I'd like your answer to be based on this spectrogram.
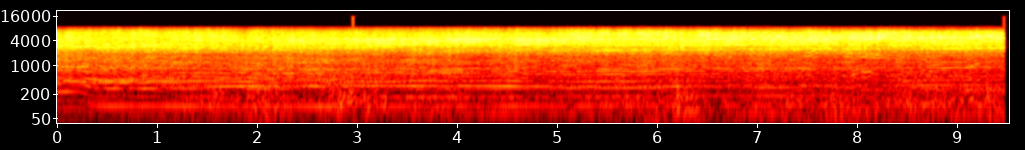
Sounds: car, vehicle, speech

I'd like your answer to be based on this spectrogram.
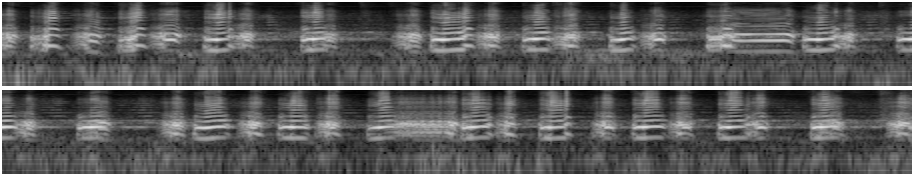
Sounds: goose honking

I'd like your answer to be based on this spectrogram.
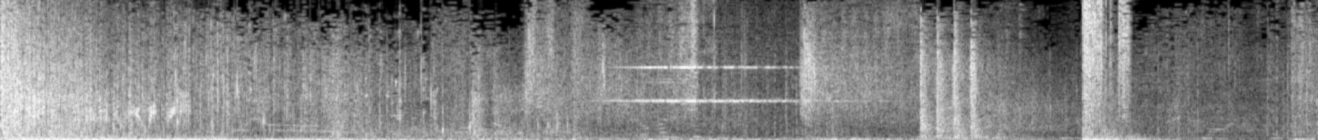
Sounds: speech

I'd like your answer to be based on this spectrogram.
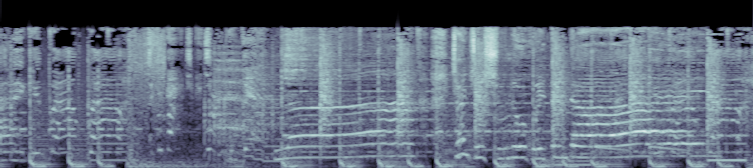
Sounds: music of asia, music, pop music

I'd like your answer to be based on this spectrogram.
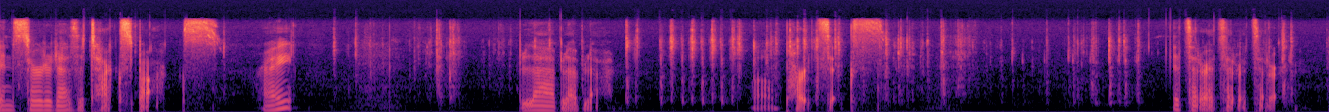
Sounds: computer keyboard

